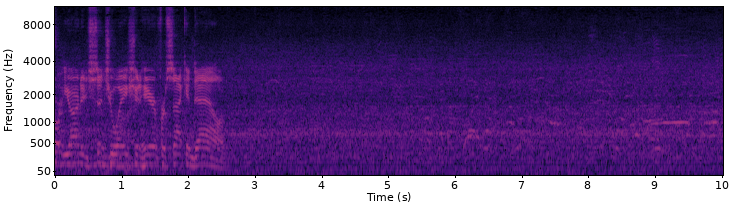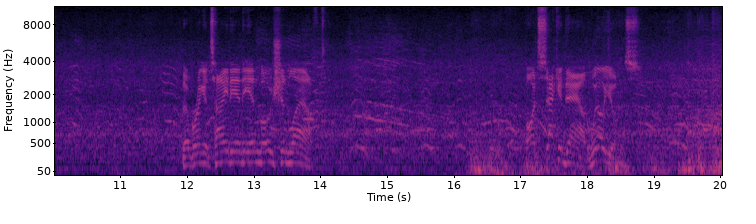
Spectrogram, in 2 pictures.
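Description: A large stadium crowd murmurs and roars throughout.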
